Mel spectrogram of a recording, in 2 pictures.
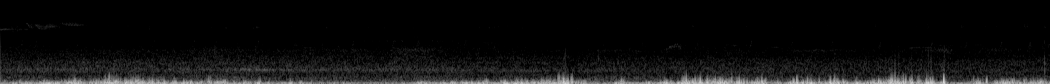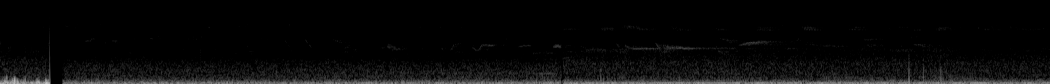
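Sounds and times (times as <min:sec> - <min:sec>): steady low rumble: 0:00.0 - 0:11.0
small birds chirping: 0:00.0 - 0:21.0.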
